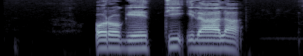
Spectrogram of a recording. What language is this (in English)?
Oromo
